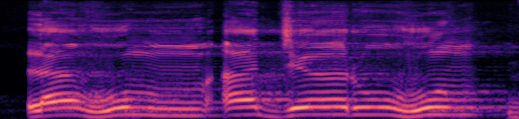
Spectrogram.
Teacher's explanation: jim sukun qalqalah sugro, kita pantulkan qalqalah sugro karena mati asli di tengah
